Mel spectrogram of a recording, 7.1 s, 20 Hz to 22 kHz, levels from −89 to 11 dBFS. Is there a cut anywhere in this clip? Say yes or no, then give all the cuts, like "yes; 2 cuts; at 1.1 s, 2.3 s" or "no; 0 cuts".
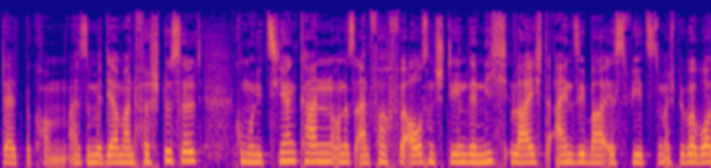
yes; 2 cuts; at 2.3 s, 5.1 s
